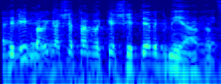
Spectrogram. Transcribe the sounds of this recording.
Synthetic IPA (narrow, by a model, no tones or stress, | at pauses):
t̪ilimbeʁeɡaʃeat̪amevakeʃjot̪eɾbnijaːt̪at͡s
